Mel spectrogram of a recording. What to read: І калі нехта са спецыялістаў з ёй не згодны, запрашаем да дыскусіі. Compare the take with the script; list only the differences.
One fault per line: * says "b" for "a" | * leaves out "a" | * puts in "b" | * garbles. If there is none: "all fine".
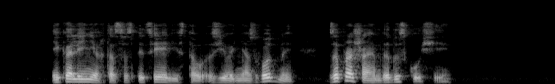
all fine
